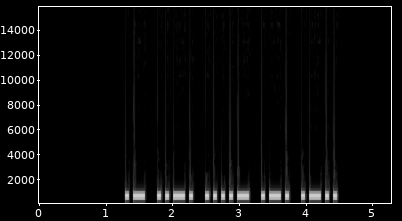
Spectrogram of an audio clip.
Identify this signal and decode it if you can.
Morse code, heard as a keyed tone, about 24 wpm, 700 Hz. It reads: AF4RL
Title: Speed Racing - USA 2x2 Call Signs 20wpm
